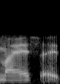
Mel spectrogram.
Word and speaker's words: Maese: There's a pitcher named Justin Maese that uh, is that the I believe that's the pronunciation, right? – I'm pretty sure that is right.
